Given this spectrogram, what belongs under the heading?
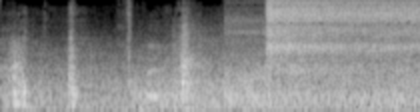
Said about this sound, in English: At a filling station in central Tokyo, that's already happening. A shiny new Toyota car is being filled with hydrogen, and I'm going to drive it. Toyota so far has not produced any battery electric vehicles. Instead, it is building this, the Mirai.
